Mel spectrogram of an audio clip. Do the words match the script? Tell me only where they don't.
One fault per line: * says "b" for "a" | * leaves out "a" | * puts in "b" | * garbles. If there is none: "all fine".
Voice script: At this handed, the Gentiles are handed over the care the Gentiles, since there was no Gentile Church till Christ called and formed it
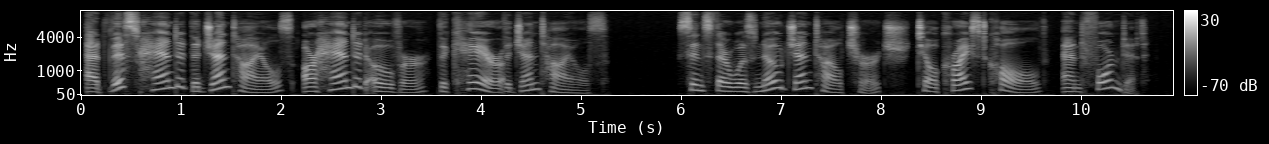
all fine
